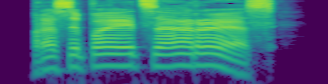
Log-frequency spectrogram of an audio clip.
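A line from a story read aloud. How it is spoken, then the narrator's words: Barked. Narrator (Russian): рявкнул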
